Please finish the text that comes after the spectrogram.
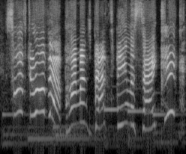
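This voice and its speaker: A woman voicing a tiny, childlike, excitable fairy sidekick in a video game, with a squeaky voice and exclamatory manner. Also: fast, faint music behind, exaggerated voice. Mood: curious, surprised. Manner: speaks of self in third person, exclamatory. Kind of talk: animated game cutscene voice acting.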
